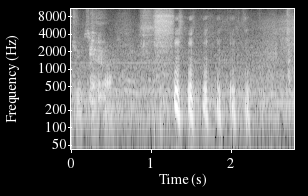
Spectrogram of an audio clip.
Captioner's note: chuckling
